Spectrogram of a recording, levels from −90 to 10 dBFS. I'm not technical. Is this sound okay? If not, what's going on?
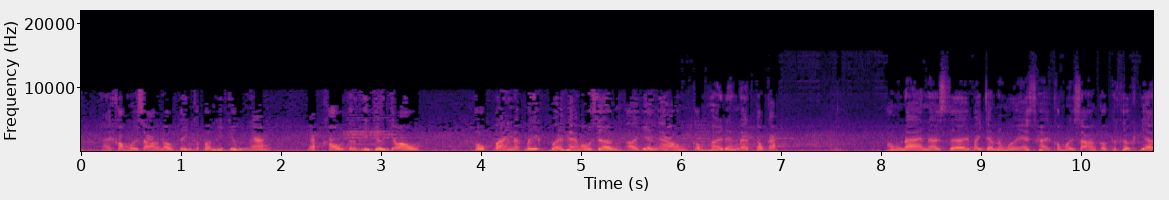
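No. For the first 6 seconds this is an adaptive stream starting at a low bitrate. The player began with a small, lower-quality version of the audio so playback could start quickly, and switched to a better version once it had gauged the connection. Until 6.0 s the sound is dull, with nothing above about 9.7 kHz, and compression artefacts are more noticeable. At 6.0 s it abruptly becomes clearer and fuller, with no gap.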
